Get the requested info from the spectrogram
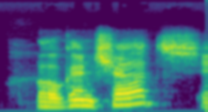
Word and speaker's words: Bogenschutz: So, so I don't butcher your last name today. We are talking with Todd. Is it Bogenschutz? – Bogenschutz, yep. Good wow.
